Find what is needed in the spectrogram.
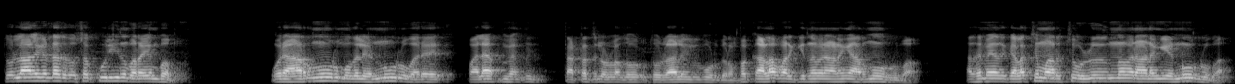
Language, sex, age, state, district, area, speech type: Malayalam, male, 60+, Kerala, Kottayam, rural, spontaneous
